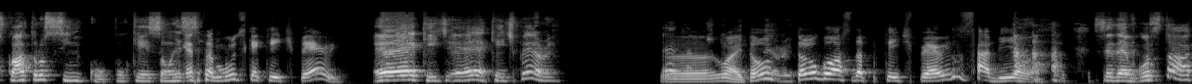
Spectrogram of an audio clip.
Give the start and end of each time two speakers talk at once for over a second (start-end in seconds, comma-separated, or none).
6.6-8.0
